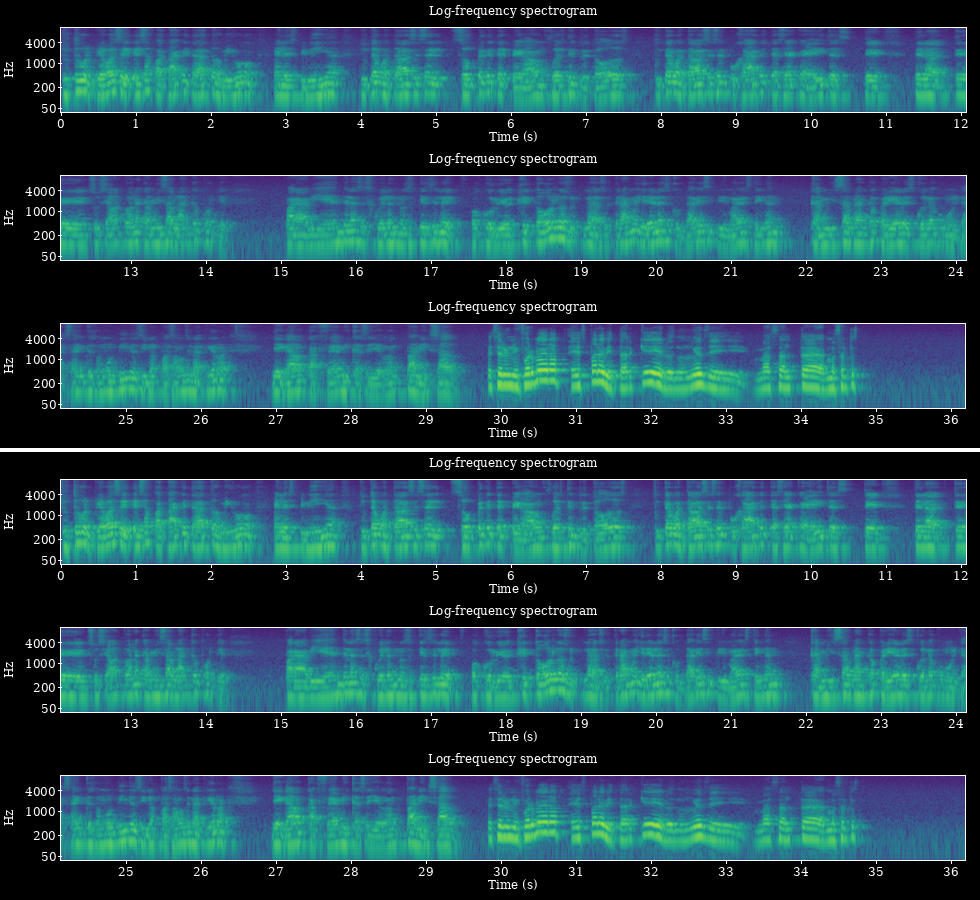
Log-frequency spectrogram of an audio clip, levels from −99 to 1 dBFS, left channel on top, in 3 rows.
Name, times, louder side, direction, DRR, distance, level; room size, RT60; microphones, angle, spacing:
voice 1, 0.0-2.6 2.8-7.5 7.9-14.4 15.1-17.3 17.5-21.6 22.1-29.4, right 1 dB, 75° right, 3 dB, 4.4 m, -32 dB
voice 2, 29.8-34.7, left 2 dB, 35° left, 12 dB, 0.9 m, -23 dB
22.0 x 7.8 x 4.4 m, 0.43 s
head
